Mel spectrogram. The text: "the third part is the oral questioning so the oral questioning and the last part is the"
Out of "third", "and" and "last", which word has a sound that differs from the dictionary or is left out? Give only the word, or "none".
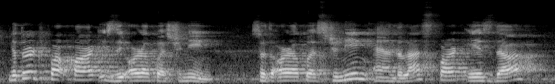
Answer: third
